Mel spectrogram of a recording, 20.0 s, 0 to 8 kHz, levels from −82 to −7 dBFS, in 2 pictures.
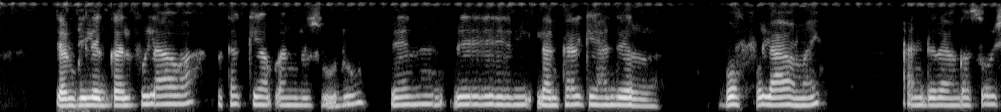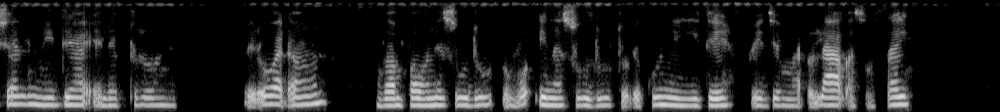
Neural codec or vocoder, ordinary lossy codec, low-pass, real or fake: vocoder, 22.05 kHz, 80 mel bands, HiFi-GAN; Opus, 24 kbps; 7.2 kHz; fake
